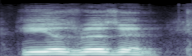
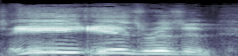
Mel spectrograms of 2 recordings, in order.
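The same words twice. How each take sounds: First: Said in the usual way. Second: Loud, high and slow proclamation; booming Easter cry; outside voice. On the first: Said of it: "Outside voice". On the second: Shown as a demonstration. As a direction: call it out like a shout from the hilltop. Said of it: "Okay, outside voice".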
